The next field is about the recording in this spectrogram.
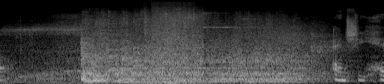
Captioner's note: banging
